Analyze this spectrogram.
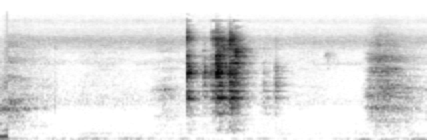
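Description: Metal tools and engine parts clinking and clattering, in two short bursts about two seconds in and again near the end.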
